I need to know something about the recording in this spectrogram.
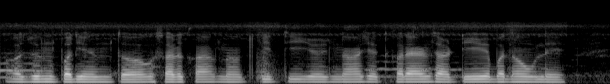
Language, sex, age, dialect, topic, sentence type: Marathi, male, 25-30, Southern Konkan, agriculture, question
